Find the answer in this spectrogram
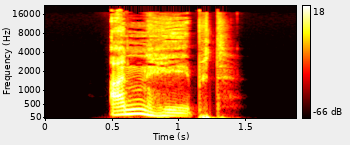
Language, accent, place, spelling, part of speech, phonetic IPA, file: German, Germany, Berlin, anhebt, verb, [ˈanˌheːpt], De-anhebt.ogg
- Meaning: inflection of anheben: 1. third-person singular dependent present 2. second-person plural dependent present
